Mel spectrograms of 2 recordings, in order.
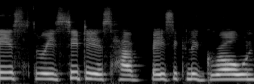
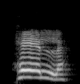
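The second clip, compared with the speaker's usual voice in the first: "hel" punched louder; strong, isolated "hel"; stressed first syllable; 5 semitones higher, 6 dB louder than usual. Shown as a demonstration. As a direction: hit "hel" hard. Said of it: "it's the strongest".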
